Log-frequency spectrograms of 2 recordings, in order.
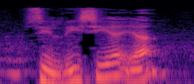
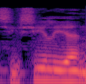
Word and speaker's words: Cilicië: En Tarsus is dus, de, dat was de hoofdstad daar van, het, van Cilicië, zeg ik het goed? Cilicië, ja niet Sicilië, nee, Cilicië in Zuid-Turkije.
